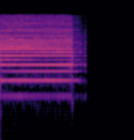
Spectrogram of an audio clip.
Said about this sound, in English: So that's air horn.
